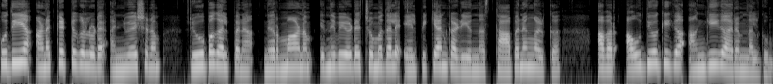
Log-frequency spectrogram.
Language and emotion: Malayalam, neutral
